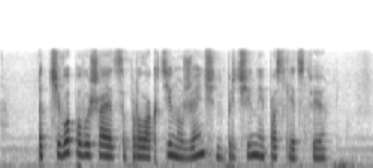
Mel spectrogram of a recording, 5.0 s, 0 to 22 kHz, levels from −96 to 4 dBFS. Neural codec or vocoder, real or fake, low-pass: none; real; 7.2 kHz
